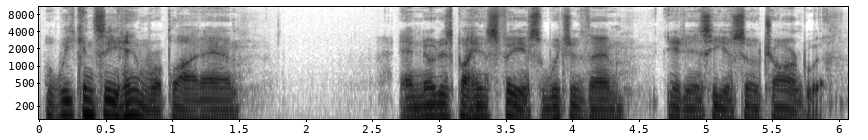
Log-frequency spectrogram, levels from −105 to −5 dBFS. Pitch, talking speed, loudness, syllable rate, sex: 95 Hz, 215 wpm, -17 LUFS, 6.0 syllables/s, male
